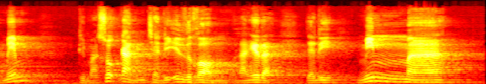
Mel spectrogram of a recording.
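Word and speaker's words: مِمَّ: dimasukkan jadi idghamah jadi mimma tapi mestinya alifnya panjang mimma gitu tapi di dalam dalam al-qur'an mananya dibuang alifnya bacanya gak boleh panjang mestinya kalau nurut gramar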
